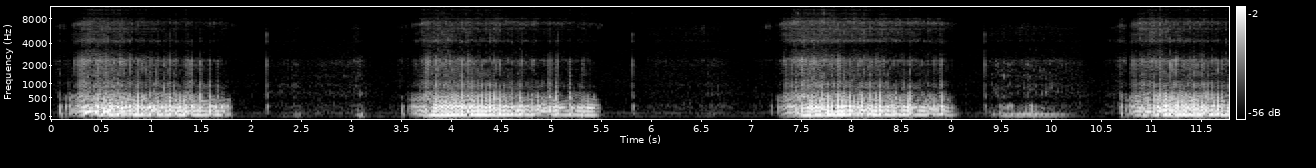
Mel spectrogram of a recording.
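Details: Dog snoring: long, loud rumbling snores alternating with quieter breaths, about three snore cycles in twelve seconds; ordinary snoring.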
